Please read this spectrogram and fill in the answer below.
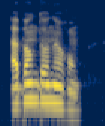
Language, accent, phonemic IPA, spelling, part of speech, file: French, France, /a.bɑ̃.dɔn.ʁɔ̃/, abandonneront, verb, LL-Q150 (fra)-abandonneront.wav
- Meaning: third-person plural future of abandonner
